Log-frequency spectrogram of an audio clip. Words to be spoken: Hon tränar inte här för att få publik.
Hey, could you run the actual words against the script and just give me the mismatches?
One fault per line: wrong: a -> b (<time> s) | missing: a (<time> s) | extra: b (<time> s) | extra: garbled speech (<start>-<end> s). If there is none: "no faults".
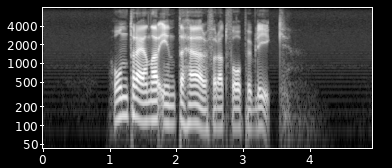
no faults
